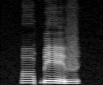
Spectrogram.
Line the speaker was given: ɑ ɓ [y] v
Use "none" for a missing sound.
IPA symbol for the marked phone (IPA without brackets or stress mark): e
